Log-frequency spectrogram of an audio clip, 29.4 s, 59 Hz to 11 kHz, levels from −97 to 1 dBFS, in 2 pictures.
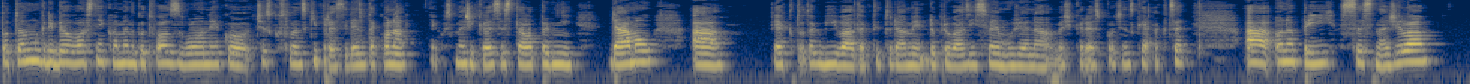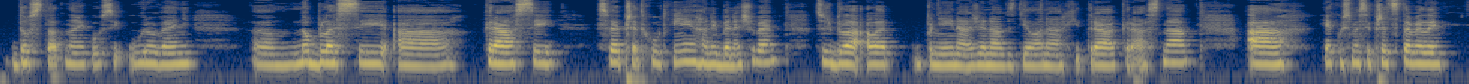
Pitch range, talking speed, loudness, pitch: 195-225 Hz, 135 wpm, -25 LUFS, 210 Hz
